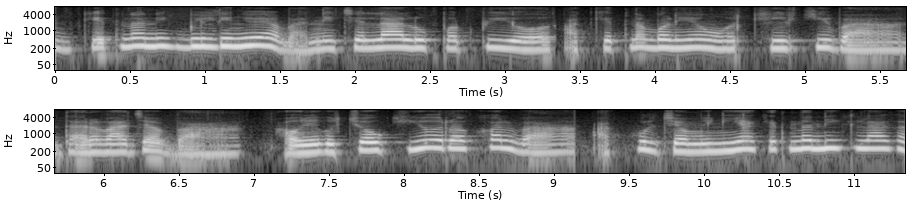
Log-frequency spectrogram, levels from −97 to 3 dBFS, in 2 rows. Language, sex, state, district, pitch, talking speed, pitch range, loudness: Bhojpuri, female, Uttar Pradesh, Ghazipur, 225 Hz, 150 wpm, 200-255 Hz, -16 LUFS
